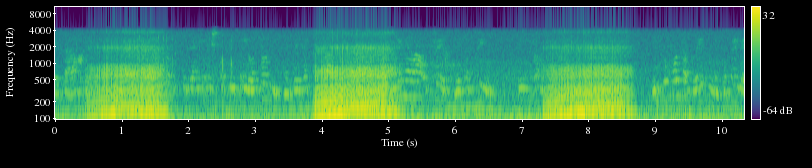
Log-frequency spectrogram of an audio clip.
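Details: Adult man filmed asleep after he denied snoring; loud, deep, rattling snores about every three seconds with quieter breathing between; snoring.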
